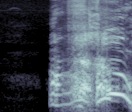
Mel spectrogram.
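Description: A single fairly loud sneeze after a moment of silence, a short drawn-in breath swelling into a sharp, breathy burst that trails off with a brief voiced tail.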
